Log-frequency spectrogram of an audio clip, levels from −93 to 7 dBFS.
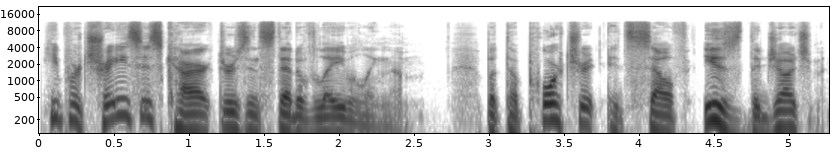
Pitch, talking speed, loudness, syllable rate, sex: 130 Hz, 170 wpm, -19 LUFS, 5.1 syllables/s, male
